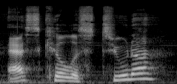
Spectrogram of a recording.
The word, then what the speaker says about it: Eskilstuna: So Kent formed in, I cannot pronounce this word, Eskilstuna. I don't know. The word tuna is in there, but it's probably not pronounced tuna because it's Swedish.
